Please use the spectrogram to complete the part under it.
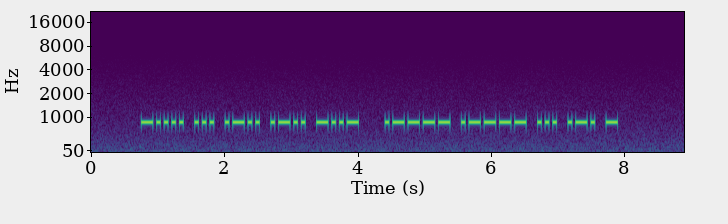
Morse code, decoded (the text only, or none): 6SLLX 11SRT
